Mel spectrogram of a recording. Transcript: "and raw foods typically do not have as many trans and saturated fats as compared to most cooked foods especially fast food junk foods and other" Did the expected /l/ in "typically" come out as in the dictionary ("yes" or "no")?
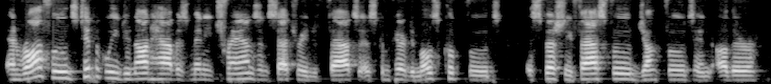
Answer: yes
